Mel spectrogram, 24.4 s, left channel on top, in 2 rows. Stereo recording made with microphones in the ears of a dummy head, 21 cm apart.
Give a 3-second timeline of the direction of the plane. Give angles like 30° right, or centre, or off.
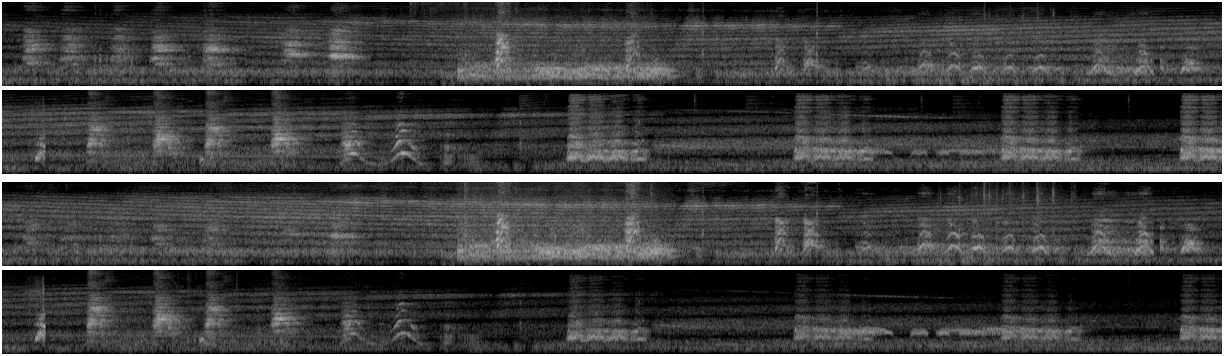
60° right, 30° right, centre, 20° left, 30° left, 40° left, 50° left, 50° left.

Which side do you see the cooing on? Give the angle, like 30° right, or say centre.
50° right.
